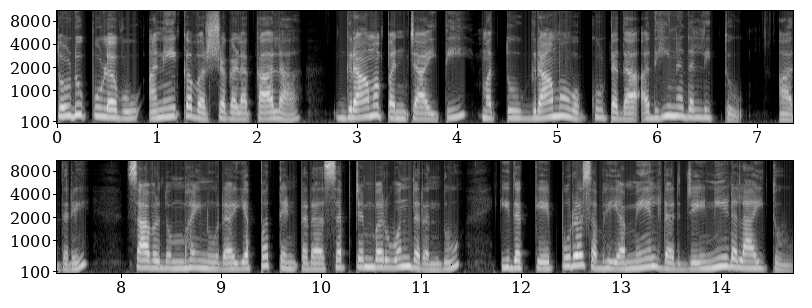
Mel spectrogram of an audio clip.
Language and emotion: Kannada, neutral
